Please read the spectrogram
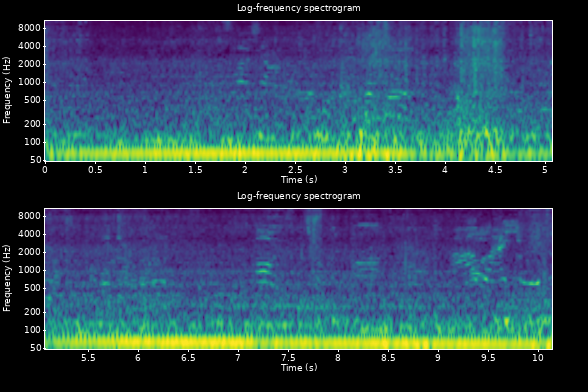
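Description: Hong Kong green minibus running on the road, heard from inside the cabin: a steady low engine and road rumble, with faint voices of other people. A brief rush of noise comes about four seconds in.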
